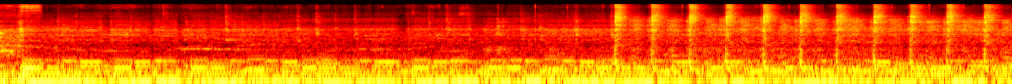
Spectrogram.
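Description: Live heavy rock band playing loud: a low bass and guitar riff starts abruptly, and about six seconds in the drums come in with regular cymbal strokes, about three a second.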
